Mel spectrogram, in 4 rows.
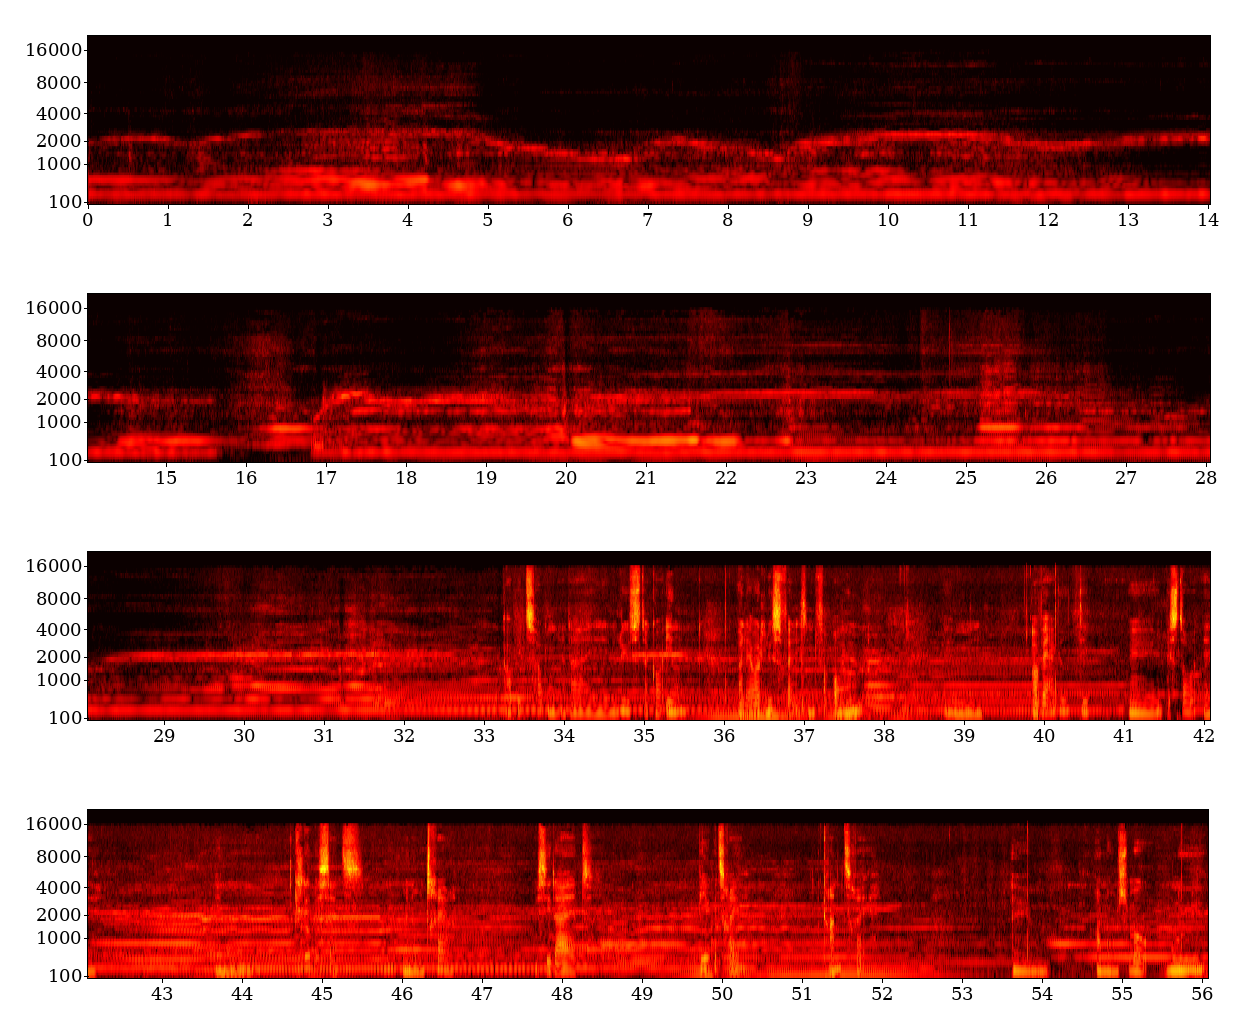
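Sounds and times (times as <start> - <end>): bowed double bass note: 0.0 - 56.0.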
